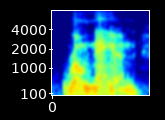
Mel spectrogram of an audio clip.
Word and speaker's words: Ronan: I had Namor, Ronan. I pronounce it like that because there's Ronin and Yeah, Ronan.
